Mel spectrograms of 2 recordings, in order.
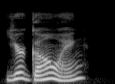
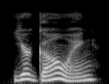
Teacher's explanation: with a rising tone, it sounds like a question. But if you say, You're going, with a falling tone, it sounds like a statement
